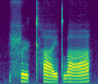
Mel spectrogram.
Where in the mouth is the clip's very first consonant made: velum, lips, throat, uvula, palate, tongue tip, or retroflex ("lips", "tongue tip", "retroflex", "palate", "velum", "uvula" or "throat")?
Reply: retroflex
